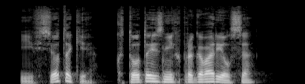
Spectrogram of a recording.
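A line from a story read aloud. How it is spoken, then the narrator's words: Dry remark. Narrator (Russian): сухо заметил сыщик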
